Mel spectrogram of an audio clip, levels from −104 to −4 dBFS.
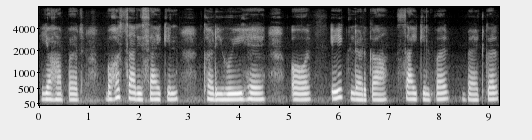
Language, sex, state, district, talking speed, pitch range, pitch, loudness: Hindi, female, Rajasthan, Jaipur, 105 wpm, 175-185 Hz, 180 Hz, -15 LUFS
